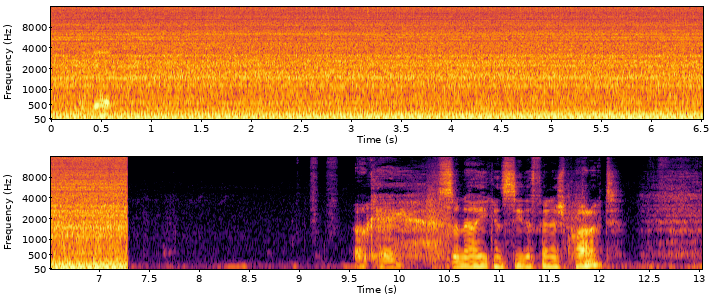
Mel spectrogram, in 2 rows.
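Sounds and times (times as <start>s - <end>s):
car engine idling: 0.0s - 7.3s.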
